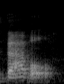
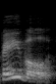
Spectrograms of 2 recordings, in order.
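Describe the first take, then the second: First: It uses the non-British pronunciation of the word. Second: It uses the British pronunciation of the word.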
